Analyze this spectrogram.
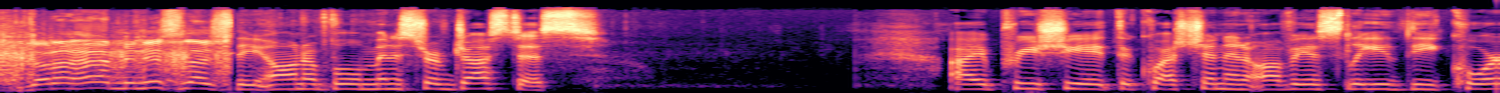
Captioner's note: some Applause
